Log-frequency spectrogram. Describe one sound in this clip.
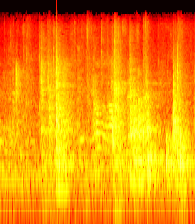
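Pool balls knock together.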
